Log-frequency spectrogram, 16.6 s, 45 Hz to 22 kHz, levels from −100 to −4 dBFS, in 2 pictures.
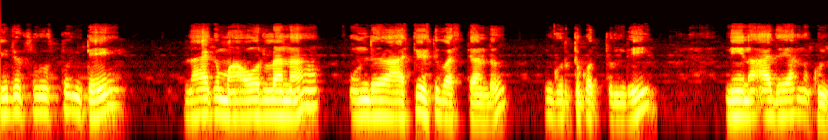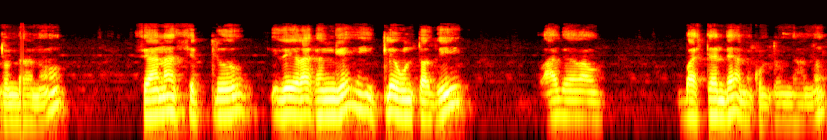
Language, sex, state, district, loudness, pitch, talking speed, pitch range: Telugu, male, Andhra Pradesh, Anantapur, -18 LUFS, 135 Hz, 80 wpm, 120-145 Hz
